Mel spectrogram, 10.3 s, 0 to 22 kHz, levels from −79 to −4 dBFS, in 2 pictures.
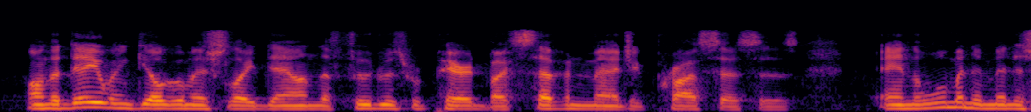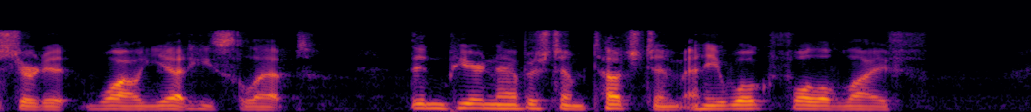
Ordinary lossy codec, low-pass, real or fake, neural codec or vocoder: AAC, 48 kbps; 7.2 kHz; fake; codec, 24 kHz, 6 kbps, HILCodec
